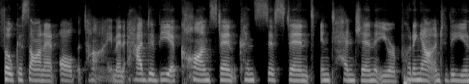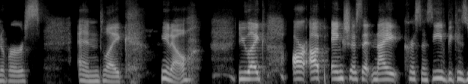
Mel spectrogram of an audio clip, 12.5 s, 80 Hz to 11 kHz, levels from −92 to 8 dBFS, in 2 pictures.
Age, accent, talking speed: 10-29, American, 180 wpm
